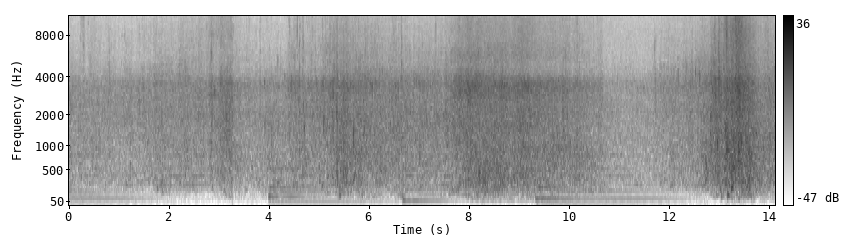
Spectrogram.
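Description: Sea waves washing in over a rocky shore, surging several times with the loudest surge near the end.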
